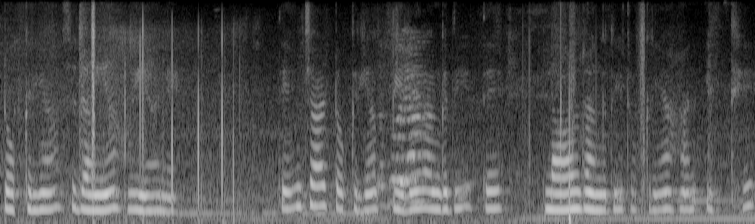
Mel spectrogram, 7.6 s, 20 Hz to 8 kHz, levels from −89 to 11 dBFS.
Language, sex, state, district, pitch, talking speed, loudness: Punjabi, female, Punjab, Pathankot, 215 Hz, 135 wpm, -19 LUFS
